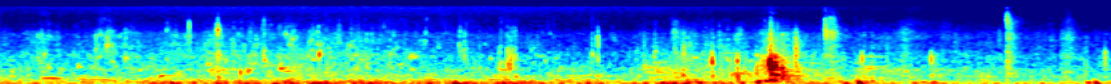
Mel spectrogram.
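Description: Paddle strokes splash and drip as a kayak moves along the Hudson River at Piermont, New York, with a steady wash of water and light wind noise. A sharper splash rises briefly partway through.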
